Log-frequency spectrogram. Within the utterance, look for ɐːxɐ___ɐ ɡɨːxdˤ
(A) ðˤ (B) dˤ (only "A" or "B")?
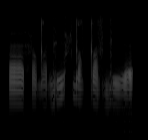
B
